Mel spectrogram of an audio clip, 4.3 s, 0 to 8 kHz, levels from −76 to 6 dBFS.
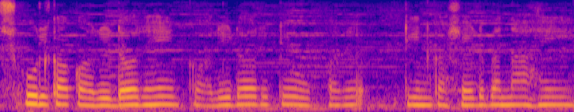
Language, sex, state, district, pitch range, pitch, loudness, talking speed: Hindi, female, Bihar, Kishanganj, 200-215 Hz, 205 Hz, -17 LUFS, 165 wpm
